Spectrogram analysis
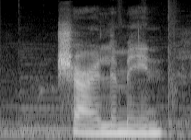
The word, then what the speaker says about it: Charlemagne: Oh, I'm actually shocked that I was right because I feel like I pronounce everything wrong. Charlemagne.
